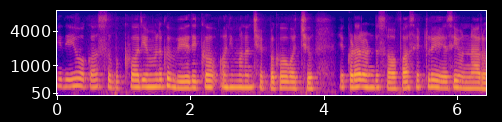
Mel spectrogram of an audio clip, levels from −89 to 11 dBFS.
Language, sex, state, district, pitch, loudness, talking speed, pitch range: Telugu, female, Andhra Pradesh, Chittoor, 195 Hz, -16 LUFS, 120 wpm, 175-200 Hz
